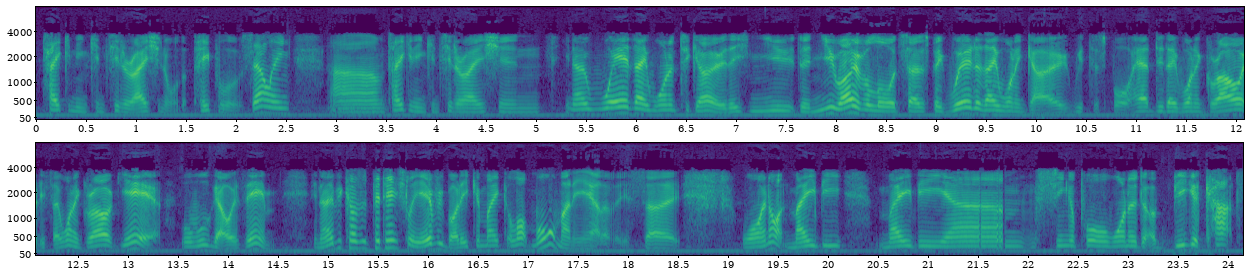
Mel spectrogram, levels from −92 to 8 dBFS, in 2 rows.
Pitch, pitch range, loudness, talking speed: 125 Hz, 110-130 Hz, -23 LUFS, 200 wpm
